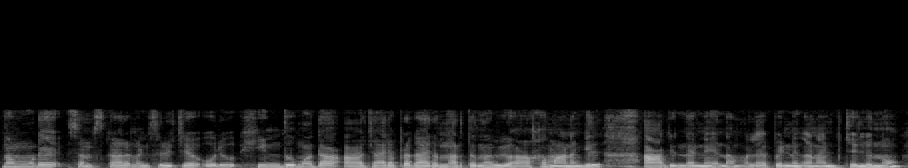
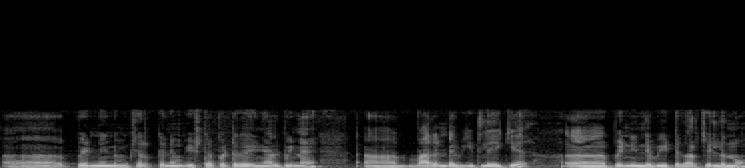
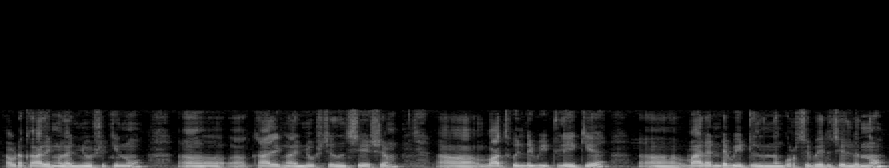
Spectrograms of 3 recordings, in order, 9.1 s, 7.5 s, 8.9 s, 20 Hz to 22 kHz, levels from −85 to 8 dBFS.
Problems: low volume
